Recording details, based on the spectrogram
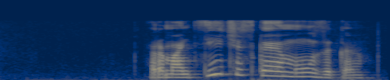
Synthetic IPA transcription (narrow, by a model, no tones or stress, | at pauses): rɐmanʲt͡sʲit͡ʃɛskɐjɐmuzɨkɐ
